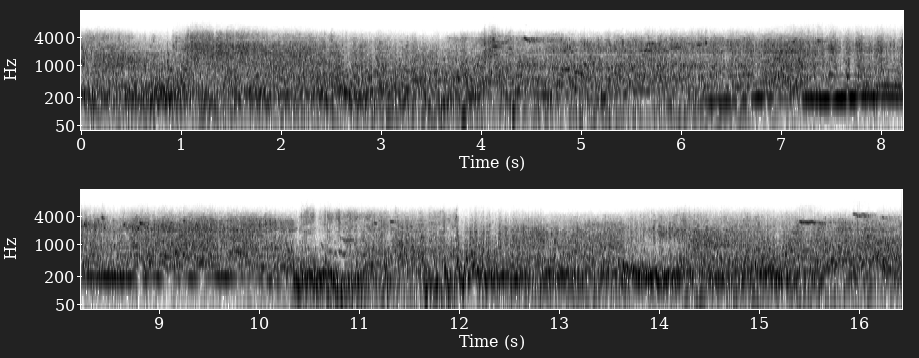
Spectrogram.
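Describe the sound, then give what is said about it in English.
Artillery fire rolls through a desert tank battle between German panzers and Allied tanks, a dense, unbroken roar of blasts and rumbling with a droning engine tone emerging midway before sinking back into the din. “The battle in the desert rages on between the German panzers and the Allied army tanks.”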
